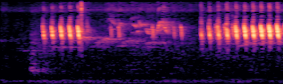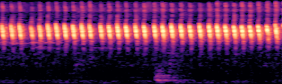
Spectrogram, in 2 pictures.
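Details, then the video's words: Ciblek padi, the bar-winged prinia, sings as it seeks a rival. A short, uneven start breaks off, then a long, even, rapid run of shrill ticking notes follows, with a faint low knock midway. "Ciblek Padi Cari Lawan Gacor Temabakan Ngempel"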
